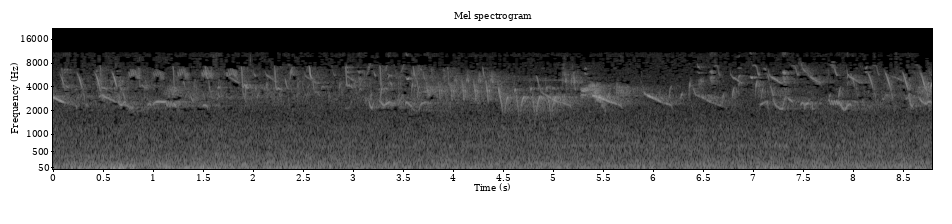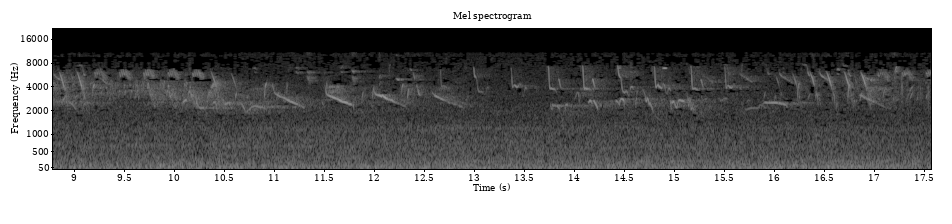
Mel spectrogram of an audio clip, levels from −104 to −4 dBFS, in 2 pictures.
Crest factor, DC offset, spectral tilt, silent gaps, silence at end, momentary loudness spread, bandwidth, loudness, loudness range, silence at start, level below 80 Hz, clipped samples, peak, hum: 18 dB; under 0.1%; -2 dB/octave; none; 0 s; 6 LU; 11.5 kHz; -51 LUFS; 3 LU; 0 s; -64 dBFS; under 0.1%; -36 dBFS; none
